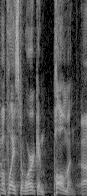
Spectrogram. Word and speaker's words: Pullman: Um but that's how they pronounce it up there. It's not Pullman like me. It's Pullman.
